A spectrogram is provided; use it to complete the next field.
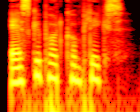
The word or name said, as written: askepotkompleks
